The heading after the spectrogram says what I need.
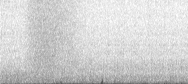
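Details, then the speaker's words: Toastmaster box fan, cleaned, on low (quiet) speed: smooth steady low motor hum with a soft rush of air, no rattle or scrape — normal running on low speed. "quiet. There's a motor, just humming. Very good fan. It's a good quality fan,"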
